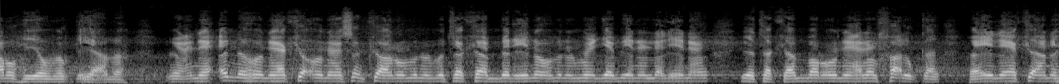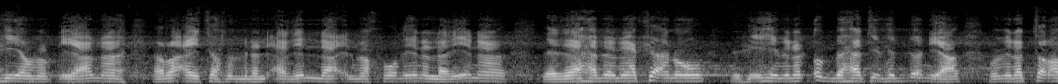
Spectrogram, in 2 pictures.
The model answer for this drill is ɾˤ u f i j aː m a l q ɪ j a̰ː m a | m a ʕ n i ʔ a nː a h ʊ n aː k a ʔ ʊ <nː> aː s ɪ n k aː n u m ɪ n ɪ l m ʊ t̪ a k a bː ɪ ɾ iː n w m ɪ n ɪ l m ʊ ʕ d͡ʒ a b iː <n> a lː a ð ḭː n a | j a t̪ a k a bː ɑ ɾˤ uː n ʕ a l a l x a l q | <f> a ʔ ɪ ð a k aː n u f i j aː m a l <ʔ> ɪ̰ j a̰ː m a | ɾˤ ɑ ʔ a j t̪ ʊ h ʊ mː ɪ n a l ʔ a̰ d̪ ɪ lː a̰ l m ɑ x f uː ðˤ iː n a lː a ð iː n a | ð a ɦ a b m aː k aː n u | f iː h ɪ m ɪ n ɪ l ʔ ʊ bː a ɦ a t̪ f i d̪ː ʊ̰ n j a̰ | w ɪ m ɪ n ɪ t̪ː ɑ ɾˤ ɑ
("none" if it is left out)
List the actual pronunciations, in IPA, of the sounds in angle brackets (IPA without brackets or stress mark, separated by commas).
n, n, f, q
